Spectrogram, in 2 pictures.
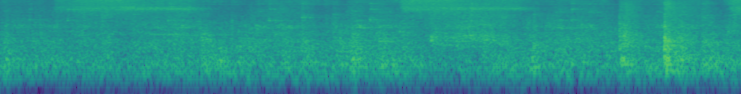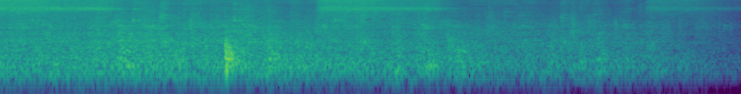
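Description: Food-packing line machinery running steadily, with a hiss that comes back about every three seconds and two sharp clicks near the middle. The sound fades out near the end.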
